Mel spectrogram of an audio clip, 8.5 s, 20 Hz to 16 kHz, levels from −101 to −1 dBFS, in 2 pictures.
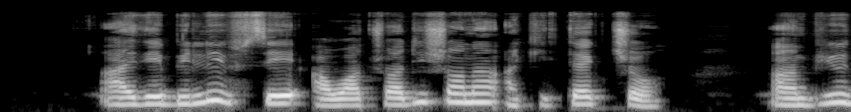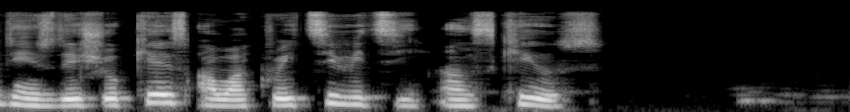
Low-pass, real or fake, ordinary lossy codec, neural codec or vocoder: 10.8 kHz; real; none; none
